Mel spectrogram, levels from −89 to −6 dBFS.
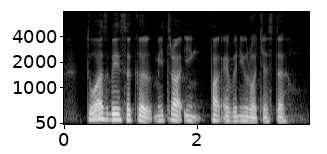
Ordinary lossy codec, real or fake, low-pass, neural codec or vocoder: none; real; none; none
